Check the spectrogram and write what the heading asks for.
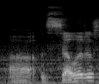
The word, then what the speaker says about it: Enceladus: the third moon we'll talk about this is Enceladus I believe it's pronounced so Enceladus could not be more opposite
